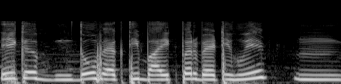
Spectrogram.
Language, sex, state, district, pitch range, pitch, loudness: Hindi, female, Bihar, Kishanganj, 220-260 Hz, 230 Hz, -15 LUFS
